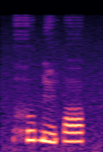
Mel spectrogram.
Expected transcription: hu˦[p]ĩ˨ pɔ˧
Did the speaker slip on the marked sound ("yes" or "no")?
yes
